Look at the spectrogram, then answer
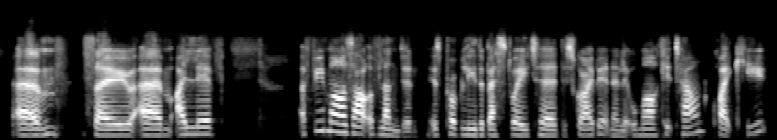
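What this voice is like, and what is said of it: British accent. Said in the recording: “you can probably tell by the accent that I am living in the UK”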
